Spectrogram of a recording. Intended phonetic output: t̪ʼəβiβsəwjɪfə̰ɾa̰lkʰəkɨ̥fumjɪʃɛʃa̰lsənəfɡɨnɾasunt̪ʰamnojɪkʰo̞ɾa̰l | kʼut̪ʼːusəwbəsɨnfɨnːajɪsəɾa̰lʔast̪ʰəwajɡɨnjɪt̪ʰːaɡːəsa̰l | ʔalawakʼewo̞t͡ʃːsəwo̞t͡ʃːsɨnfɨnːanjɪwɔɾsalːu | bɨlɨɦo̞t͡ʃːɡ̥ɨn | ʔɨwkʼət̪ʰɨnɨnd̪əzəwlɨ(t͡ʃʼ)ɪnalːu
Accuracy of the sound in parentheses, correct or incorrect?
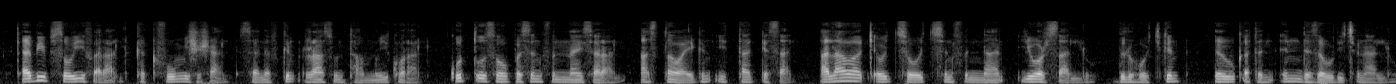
correct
